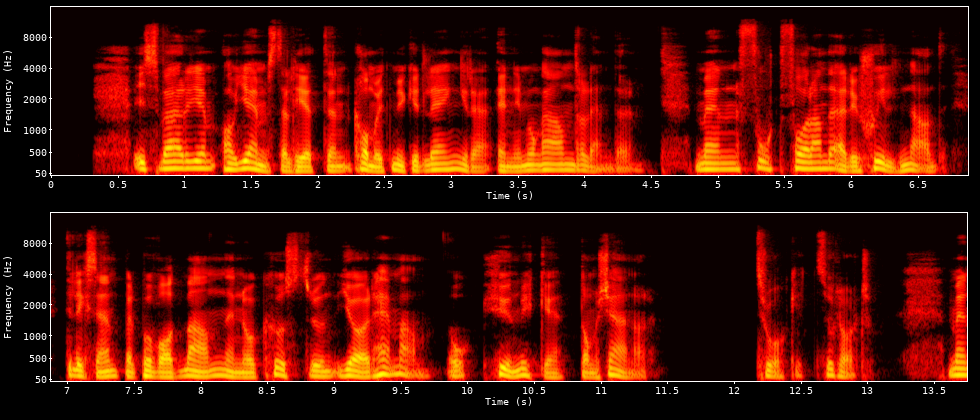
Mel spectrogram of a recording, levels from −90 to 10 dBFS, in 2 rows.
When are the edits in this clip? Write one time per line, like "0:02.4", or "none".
none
